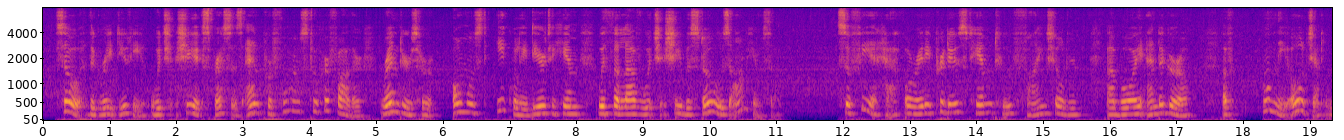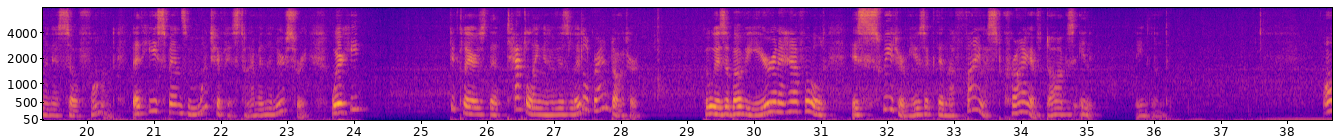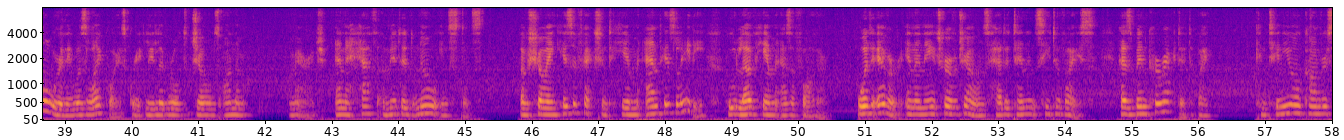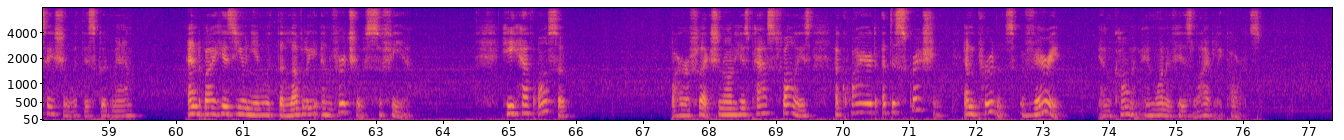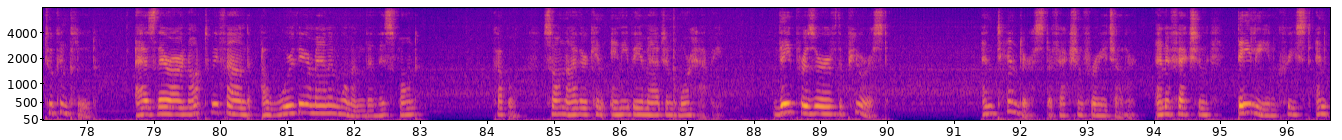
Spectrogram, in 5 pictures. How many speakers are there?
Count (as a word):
one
